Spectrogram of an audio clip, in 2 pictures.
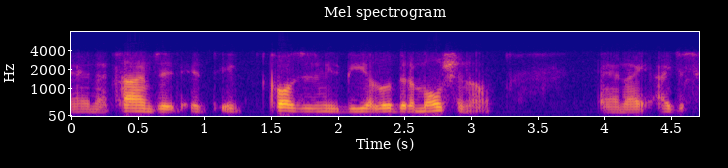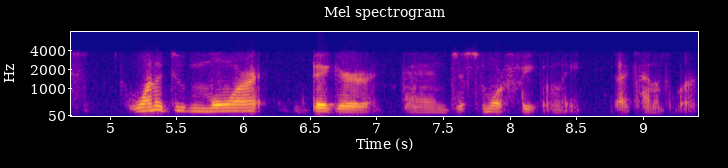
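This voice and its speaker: A fairly low-pitched man with a New York accent, moderate in pace and monotone, flat in intonation, with big swings in loudness and long, frequent pauses. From New York, Brooklyn (Sunset Park). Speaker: actor, police officer and Marine veteran. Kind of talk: interview. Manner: halting, with many repeated words.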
